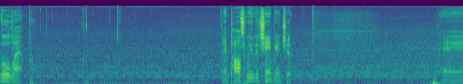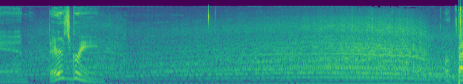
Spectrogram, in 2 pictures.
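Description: Racing car engines drone at high speed, whining up and down in pitch as the cars pass.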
